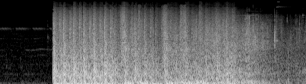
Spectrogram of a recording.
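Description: Sustained automatic gunfire from the online shooter Special Force 2 erupts after a half-second of quiet, a loud continuous burst of rapid shots that holds steady for nearly three seconds before easing slightly.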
